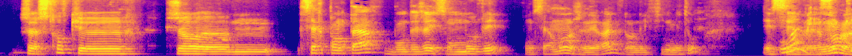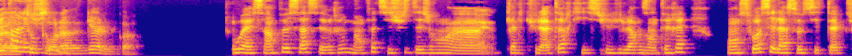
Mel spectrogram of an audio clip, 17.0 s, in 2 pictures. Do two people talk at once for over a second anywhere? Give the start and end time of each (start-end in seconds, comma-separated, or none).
7.8-9.4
